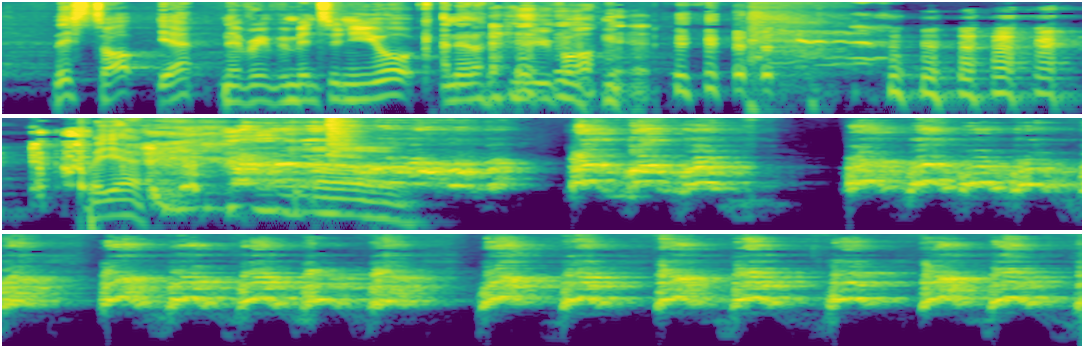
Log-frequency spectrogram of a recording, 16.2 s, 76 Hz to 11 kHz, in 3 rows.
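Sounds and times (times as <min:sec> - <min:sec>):
speech: 0:00.2 - 0:07.6
laughter: 0:02.3 - 0:07.7
dog barking frantically at a delivery: 0:06.2 - 0:16.1.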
